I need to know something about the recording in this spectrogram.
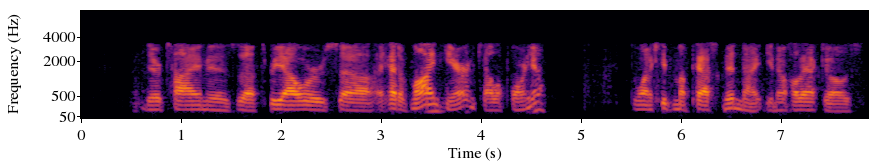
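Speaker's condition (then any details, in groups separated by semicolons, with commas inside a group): No condition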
